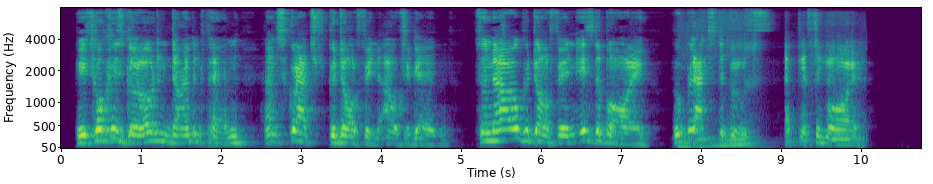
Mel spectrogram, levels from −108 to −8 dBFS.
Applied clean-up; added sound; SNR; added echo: neural mask model DeepFilterNet 3.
